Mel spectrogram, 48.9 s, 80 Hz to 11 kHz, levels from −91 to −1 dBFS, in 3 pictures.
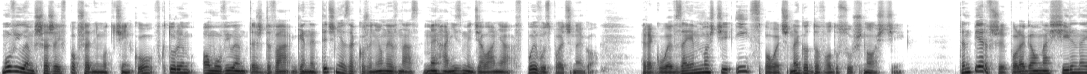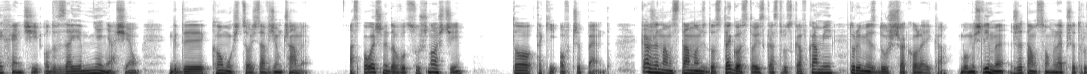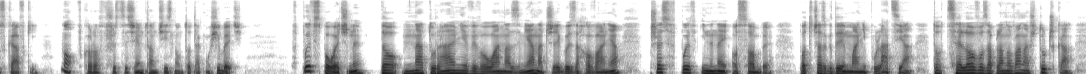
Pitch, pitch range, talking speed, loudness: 105 Hz, 90-125 Hz, 115 wpm, -19 LUFS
